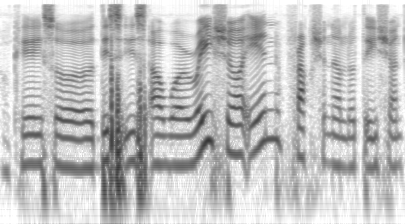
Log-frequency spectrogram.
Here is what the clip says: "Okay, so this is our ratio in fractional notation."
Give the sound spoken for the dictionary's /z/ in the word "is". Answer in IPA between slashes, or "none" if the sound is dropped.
/s/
